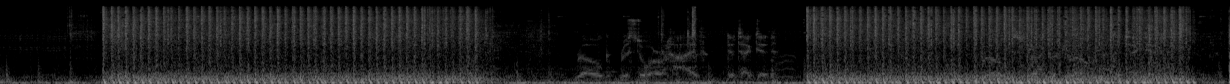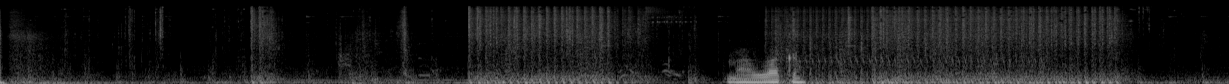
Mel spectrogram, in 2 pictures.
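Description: A rifle fires in long, rapid bursts.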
